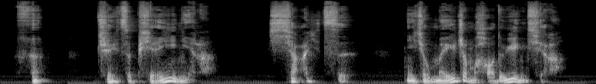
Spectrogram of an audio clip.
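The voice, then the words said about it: Quiet muttering voice. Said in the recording (Chinese): “小声的嘀咕”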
